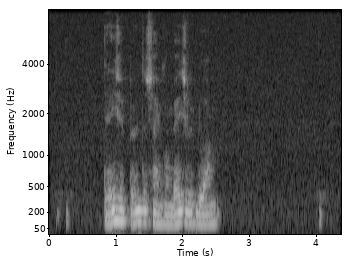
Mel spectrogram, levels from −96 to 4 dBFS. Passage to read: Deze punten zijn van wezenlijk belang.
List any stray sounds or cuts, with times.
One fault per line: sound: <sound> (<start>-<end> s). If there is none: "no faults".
no faults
